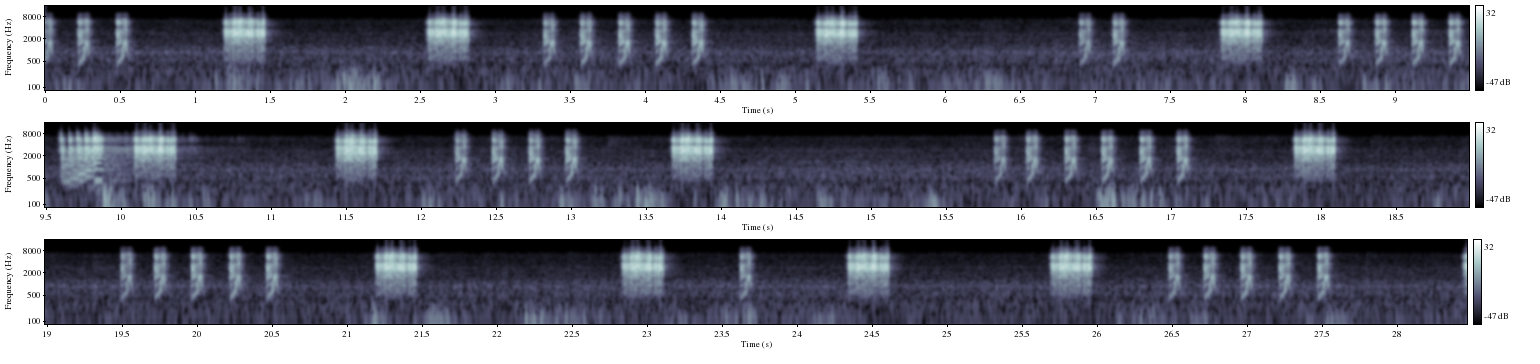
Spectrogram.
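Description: Game pieces tick in quick steps as they hop along.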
